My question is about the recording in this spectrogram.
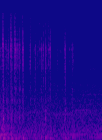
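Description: Faint computer keyboard typing: a quick run of key clicks as button text is deleted and retyped, thinning out after about a second.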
